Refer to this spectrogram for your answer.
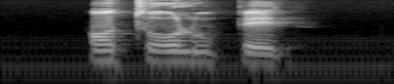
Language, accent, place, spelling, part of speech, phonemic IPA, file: French, France, Lyon, entourlouper, verb, /ɑ̃.tuʁ.lu.pe/, LL-Q150 (fra)-entourlouper.wav
- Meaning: to swindle; dupe; hoodwink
